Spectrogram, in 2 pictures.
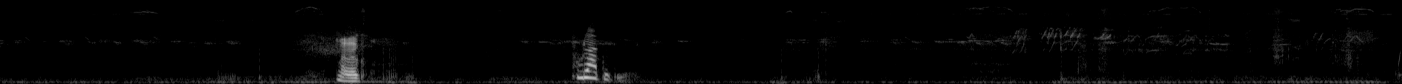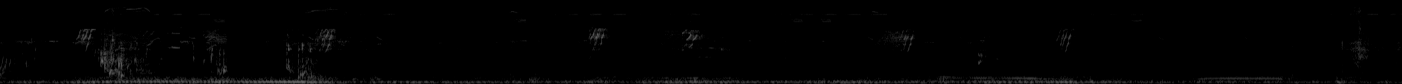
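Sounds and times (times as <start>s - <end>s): bird chirps: 0.0s - 18.3s.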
